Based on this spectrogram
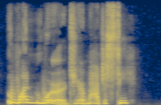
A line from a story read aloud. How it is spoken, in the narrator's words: Oin snapped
